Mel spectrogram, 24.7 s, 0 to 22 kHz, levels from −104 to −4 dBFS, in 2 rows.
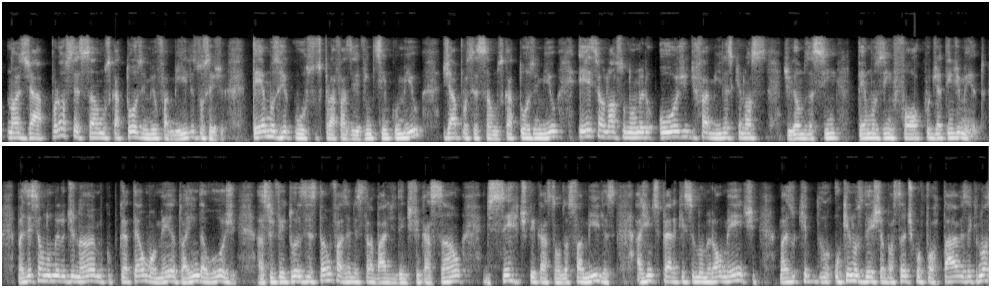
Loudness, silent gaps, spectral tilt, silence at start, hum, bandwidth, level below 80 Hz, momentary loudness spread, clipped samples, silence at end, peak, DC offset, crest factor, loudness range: -21 LUFS; none; -5.5 dB/octave; 0.1 s; none; 8.2 kHz; -58 dBFS; 5 LU; under 0.1%; 0 s; -6 dBFS; under 0.1%; 14 dB; 1 LU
